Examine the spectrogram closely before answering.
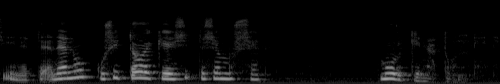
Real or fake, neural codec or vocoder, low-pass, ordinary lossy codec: real; none; 19.8 kHz; none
